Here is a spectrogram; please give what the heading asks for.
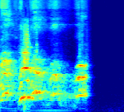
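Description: Small dogs barking in a quick cluster of high, yappy barks, fairly close and loud, ending abruptly after about a second.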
